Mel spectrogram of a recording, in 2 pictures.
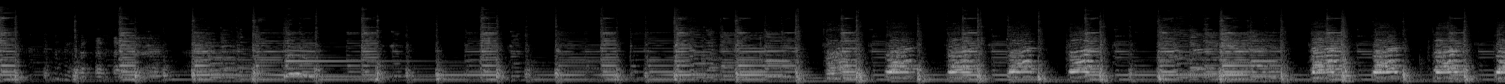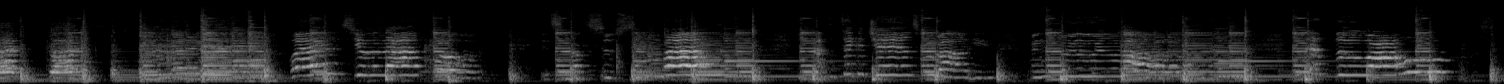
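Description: Two acoustic guitars strumming the intro of an acoustic rock song, with a woman's lead vocal coming in a little past halfway.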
